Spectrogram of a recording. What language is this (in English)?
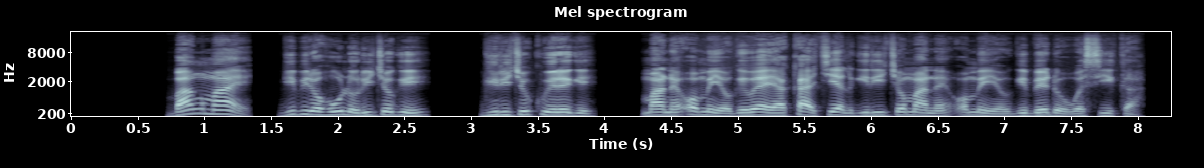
Luo (Kenya and Tanzania)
